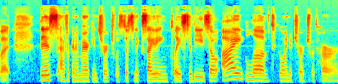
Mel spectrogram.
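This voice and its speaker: A woman with a Spanish accent at a moderate pace, in a dry, close sound with no echo. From Guatemala, then Los Angeles and Tampa Bay, Florida. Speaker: writer, speaker and immigrant advocate. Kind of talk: podcast interview, personal testimony.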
